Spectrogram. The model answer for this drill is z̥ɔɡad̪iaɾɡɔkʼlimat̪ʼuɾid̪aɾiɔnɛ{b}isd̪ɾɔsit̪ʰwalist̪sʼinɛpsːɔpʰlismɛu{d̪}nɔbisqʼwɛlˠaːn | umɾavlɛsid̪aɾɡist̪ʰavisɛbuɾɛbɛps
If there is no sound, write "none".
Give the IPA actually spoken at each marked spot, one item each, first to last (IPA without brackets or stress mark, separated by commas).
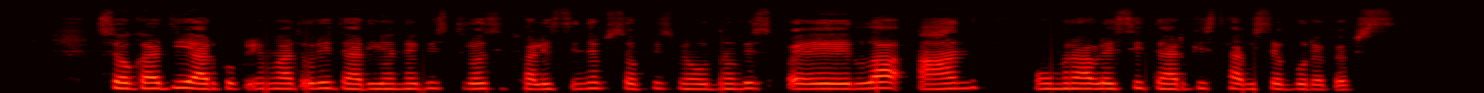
b, d̪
